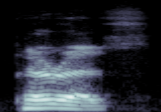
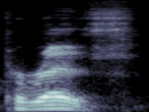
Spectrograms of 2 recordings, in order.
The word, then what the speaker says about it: Perez: Perez. It's pronounced Perez, not Perez.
